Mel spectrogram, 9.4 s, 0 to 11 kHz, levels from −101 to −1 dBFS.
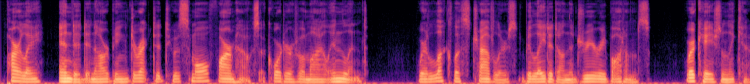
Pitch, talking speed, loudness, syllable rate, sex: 110 Hz, 185 wpm, -20 LUFS, 6.0 syllables/s, male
